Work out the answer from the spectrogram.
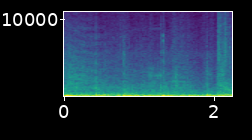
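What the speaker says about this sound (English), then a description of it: "Strider 1, missile launched." Missile launch and explosion from the combat flight game Ace Combat 7: a loud, continuous broadband roar and rumble with a sharper burst near the end.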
